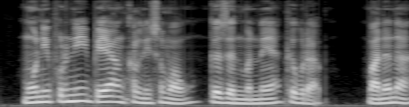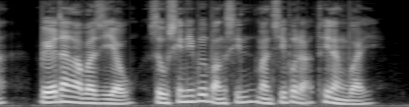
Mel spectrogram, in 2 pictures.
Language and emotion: Bodo, sad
